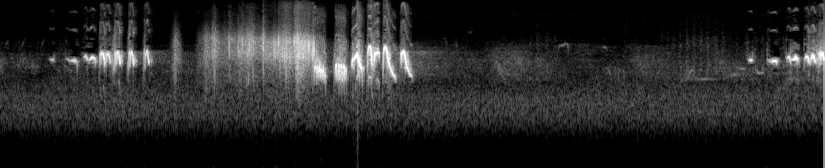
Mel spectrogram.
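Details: Redstart song: a short phrase of high repeated notes, then a scratchy crackling burst and a few sharp warbled notes, followed by a pause before the next phrase begins.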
